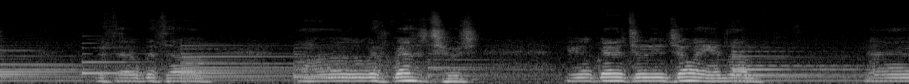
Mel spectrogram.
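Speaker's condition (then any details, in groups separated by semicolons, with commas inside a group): ALS; about 15 years, severe breathing difficulty, discharged from hospice; frequent breaths while speaking, loud words deplete air, worse night, morning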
